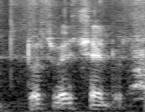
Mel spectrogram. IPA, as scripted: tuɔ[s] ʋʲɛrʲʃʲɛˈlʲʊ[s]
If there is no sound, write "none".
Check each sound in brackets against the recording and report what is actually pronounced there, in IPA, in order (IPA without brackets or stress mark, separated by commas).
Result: s, s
